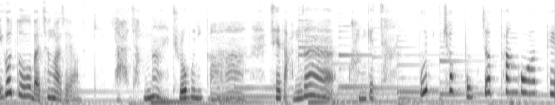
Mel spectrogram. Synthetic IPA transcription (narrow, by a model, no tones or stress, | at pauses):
iɡʌt͈omat͡ɕʰanɡad͡ʑḛjo̰ | jat͡ɕaŋnanetɯɾʌboɲik͈at͡ɕe̞na̰md͡ʑakaŋɡe̞t͡ɕʰap͈ut͡ɕʰok̚pok̚t͡ɕ͈ʌpʰanɡʌk͈atʰe̞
